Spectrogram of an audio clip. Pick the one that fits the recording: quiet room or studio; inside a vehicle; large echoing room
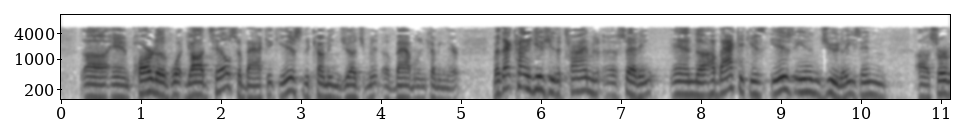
large echoing room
